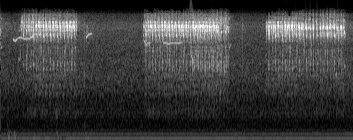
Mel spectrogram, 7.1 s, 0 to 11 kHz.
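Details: Barn owl nestlings begging for food inside their nest in Spain, late November 2023: three drawn-out, harsh, hissing screeches, each over a second long, with short pauses between them and a low background hum.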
